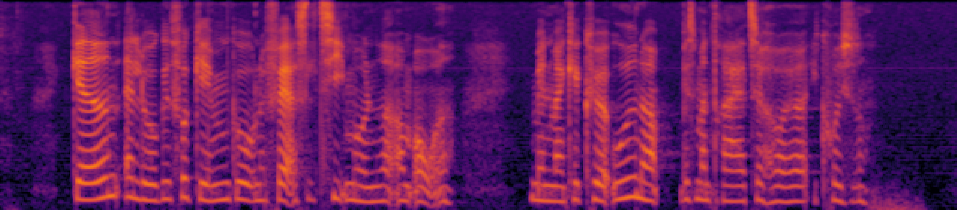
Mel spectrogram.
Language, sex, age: Danish, female, 28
